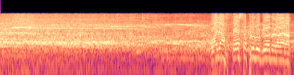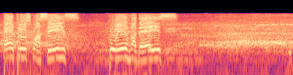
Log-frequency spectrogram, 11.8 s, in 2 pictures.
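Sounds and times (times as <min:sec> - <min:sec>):
big stadium crowd applauding a player: 0:00.0 - 0:07.3, 0:09.8 - 0:11.7
speech: 0:04.3 - 0:07.4, 0:08.0 - 0:09.3.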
